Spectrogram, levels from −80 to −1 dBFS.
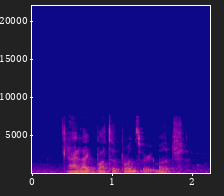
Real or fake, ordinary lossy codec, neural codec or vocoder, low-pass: fake; none; codec, 16 kHz, 4 kbps, X-Codec, HuBERT features, trained on LibriSpeech; none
